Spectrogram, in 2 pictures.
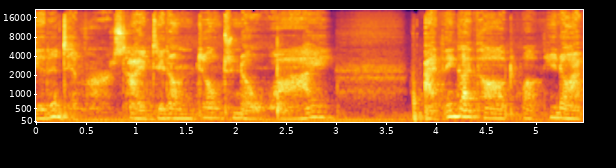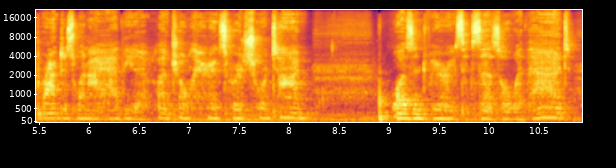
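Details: Woman speaking after laryngectomy; esophageal speech is mentioned but her voicing method is not stated; alaryngeal speech after laryngectomy.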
